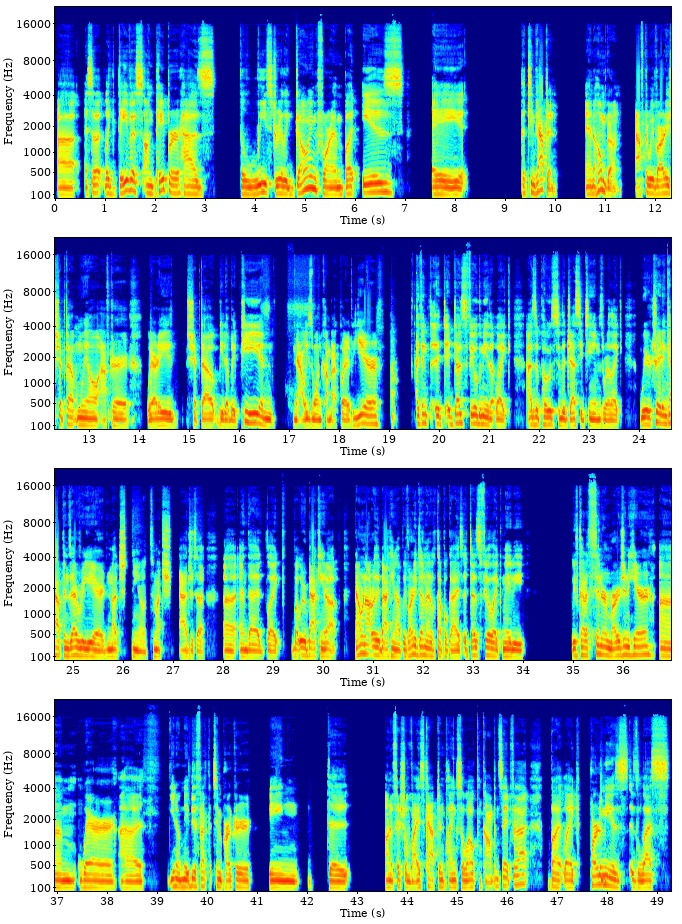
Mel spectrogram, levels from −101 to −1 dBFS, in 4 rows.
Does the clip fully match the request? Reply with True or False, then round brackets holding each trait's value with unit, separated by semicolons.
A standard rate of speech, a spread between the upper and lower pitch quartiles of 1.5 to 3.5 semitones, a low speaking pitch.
True (170 wpm; 3.0 semitones; 110 Hz)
